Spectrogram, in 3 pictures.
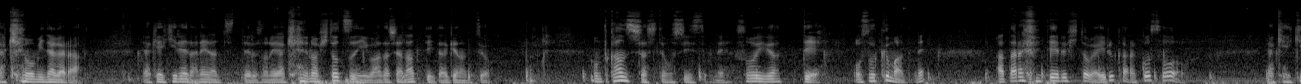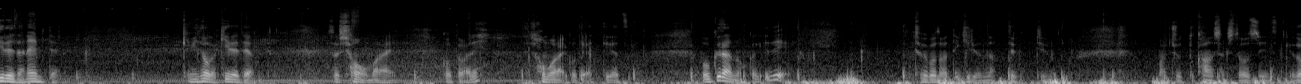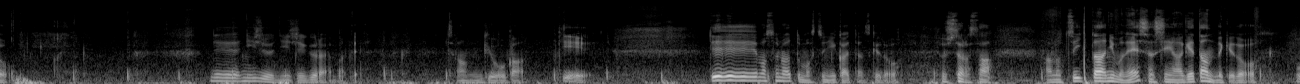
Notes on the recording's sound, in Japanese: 歩きながら外で録っているので、雑音とか入っちゃってごめんなさいね。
